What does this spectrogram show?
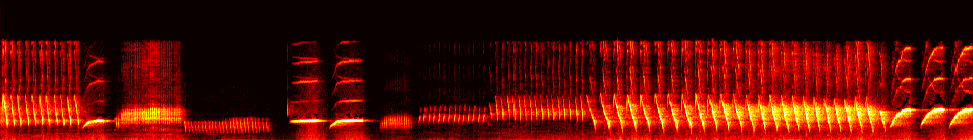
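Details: Canary song in a rapid varied sequence: high whistled notes and slurred rising sweeps, a short buzzy trill, then a long fast rolling trill of repeated notes near the end, finishing with quick upward-slurred whistles.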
